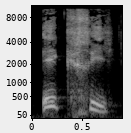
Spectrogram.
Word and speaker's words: écrit: Okay, and then the IT, phonetically you pronounce I because final T is not pronounced, but still. Écrire, to write, écrit.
